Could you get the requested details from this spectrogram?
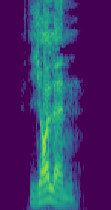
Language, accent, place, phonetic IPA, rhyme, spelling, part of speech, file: German, Germany, Berlin, [ˈjɔlən], -ɔlən, Jollen, noun, De-Jollen.ogg
- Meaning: plural of Jolle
